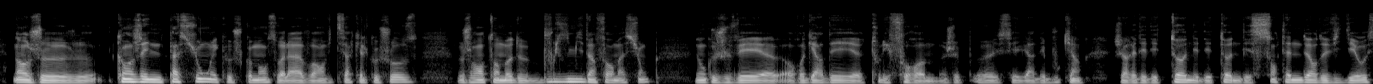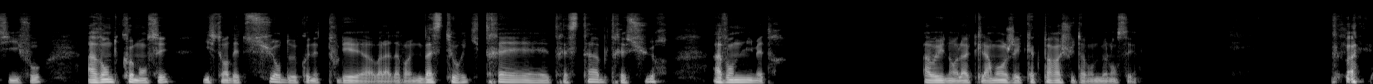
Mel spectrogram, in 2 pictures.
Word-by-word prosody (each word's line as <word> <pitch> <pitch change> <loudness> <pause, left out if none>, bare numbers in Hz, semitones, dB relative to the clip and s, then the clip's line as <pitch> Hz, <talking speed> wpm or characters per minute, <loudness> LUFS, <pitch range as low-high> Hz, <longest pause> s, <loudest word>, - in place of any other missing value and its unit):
Non, 105 -1 +7
je 95 -3 +5
je 85 -1 0 0.2
quand 125 -2 +8
j'ai 120 0 +5
une 110 -1 +7
passion 120 +3 +3
et - - 0
que 105 0 -5
je 95 - -7
commence, 100 +1 0
voilà, 85 -1 +2
à - - +1
avoir 85 0 -1
envie 85 +2 -4
de - - -14
faire 100 - -2
quelque 105 -2 -3
chose, 110 +1 -1 0.4
je 95 +1 -3
rentre 105 0 +1
en 95 - +5
mode 95 -1 +4
boulimie 120 +8 +1
d'information. 105 0 -1 0.5
Donc 100 +1 +1
je 90 -1 -2
vais, 95 +1 +3
heu, 85 -1 +1
regarder, 95 +1 0
heu, 80 - -1
tous - - -7
les 95 - -3
forums, 80 -6 -2
je 80 - -7
peux 90 -2 -6
essayer 85 +1 -6
de 85 - -6
lire 85 -1 -3
des 85 0 -5
bouquins, 90 -1 -4 0.3
je - - -3
vais - - +2
regarder 85 +1 -2
des 85 -1 -4
tonnes 105 -3 +3
et 85 - 0
des 85 +1 -3
tonnes, 90 0 0
des 85 - -4
centaines 105 +2 +1
d'heures 100 -2 +3
de 95 - +2
vidéos 95 +2 0
s'il 100 -4 -5
faut, 100 +5 -4 0.4
avant 105 +2 +7
de 115 - +1
commencer, 105 +2 +1 0.3
histoire 100 -2 -1
d'être 85 -2 -4
sûr 115 -4 -1
de 90 -4 -3
connaître 85 -3 -4
tous - - -11
les 90 -2 +2
heu 75 - -3
voilà, 70 -3 -4
d'avoir 75 +2 -6
une 85 +2 -3
base 105 +1 +2
théorique 105 0 -3
très 105 -6 -1
très - - -7
stable, 110 -3 -2
très - - -3
sûre, - - -6 0.4
avant 105 +1 +4
de 105 - +6
m'y 100 -1 +3
mettre. 85 -3 -7 1.4
Ah 95 - +2
oui, 95 0 +5
non, 85 -1 -1
là 85 +1 +1
clairement, 90 +3 0
j'ai 85 -3 -2
4 - - -5
parachutes 95 -1 -1
avant 75 -1 -5
de 80 - -3
me 80 - -4
lancer. 75 - -7 2.1
Ouais. - - +4
95 Hz, 205 wpm, -23 LUFS, 85-105 Hz, 2.1 s, quand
